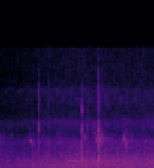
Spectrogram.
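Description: Honeybee colony buzzing steadily in an open hive, with a few faint clicks near the middle.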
